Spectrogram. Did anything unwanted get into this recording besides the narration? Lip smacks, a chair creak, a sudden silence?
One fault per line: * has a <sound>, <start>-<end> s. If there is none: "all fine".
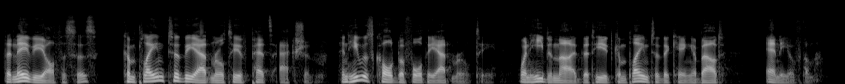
* has a dropout, 2.8-2.8 s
